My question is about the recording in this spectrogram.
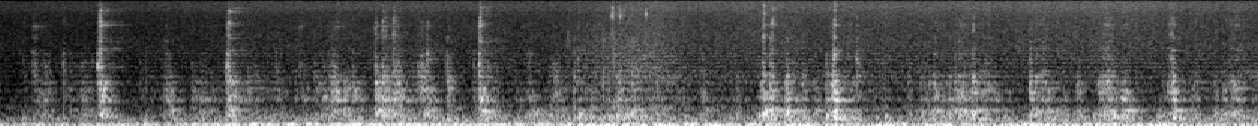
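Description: Faucet diverter adapter being screwed by hand onto the threaded tip of a chrome faucet: a run of small, irregular clicks and ticks as the threads are turned hand tight.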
